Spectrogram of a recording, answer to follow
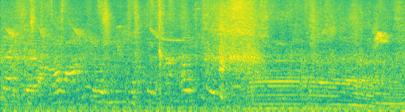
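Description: Jersey cattle mooing: one long call starting about two seconds in and lasting about two seconds, its pitch rising slightly and then falling.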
